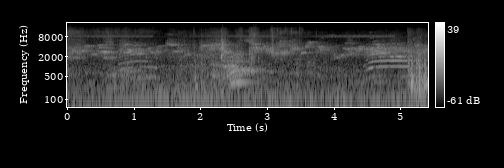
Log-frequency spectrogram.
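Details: Meows of a cat said to be in distress: two separate arched, whining cries about four seconds apart, with rustling, clattering noises and a person's voice between them.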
